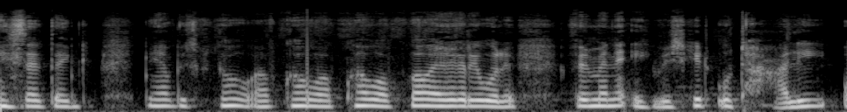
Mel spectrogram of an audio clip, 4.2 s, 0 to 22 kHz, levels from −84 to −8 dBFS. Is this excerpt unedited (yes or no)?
yes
